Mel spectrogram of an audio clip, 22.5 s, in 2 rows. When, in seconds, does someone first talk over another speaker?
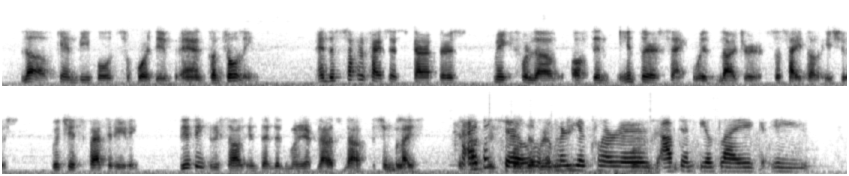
17.4 s

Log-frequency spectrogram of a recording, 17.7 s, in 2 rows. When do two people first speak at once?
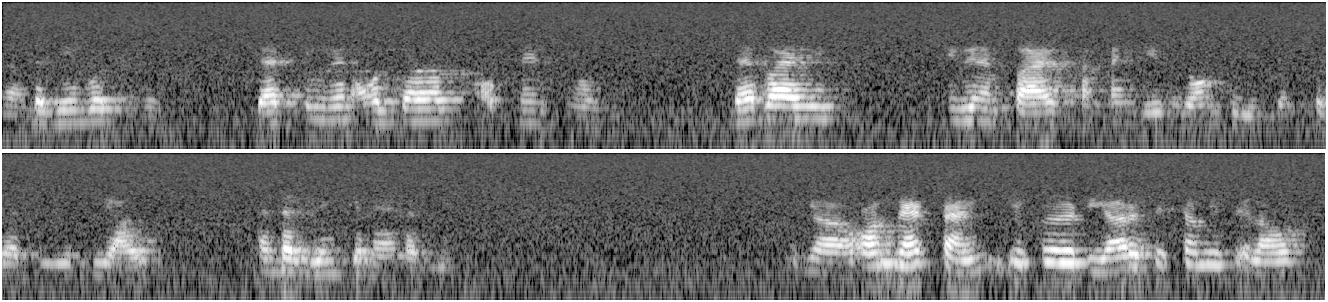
none

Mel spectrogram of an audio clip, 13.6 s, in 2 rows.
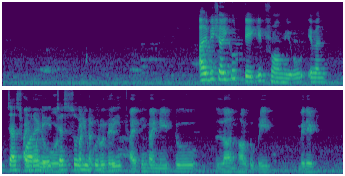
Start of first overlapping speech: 7.2 s

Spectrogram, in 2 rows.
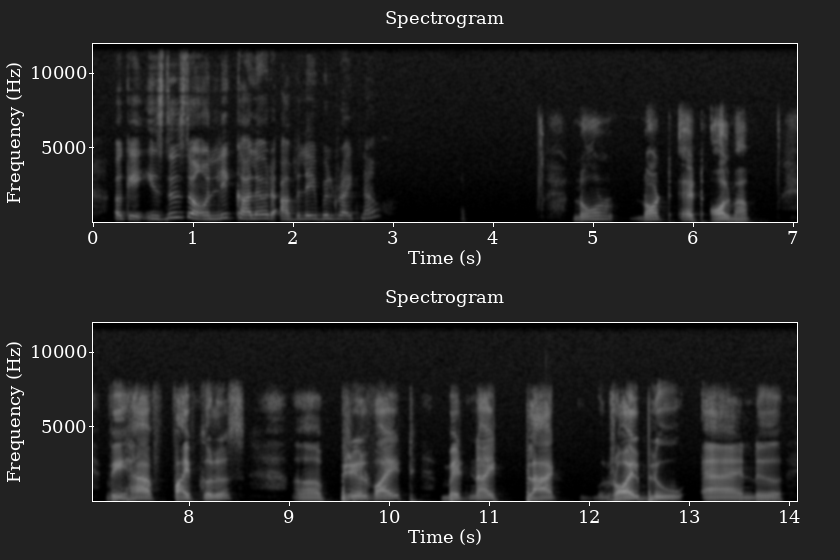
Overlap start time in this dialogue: none

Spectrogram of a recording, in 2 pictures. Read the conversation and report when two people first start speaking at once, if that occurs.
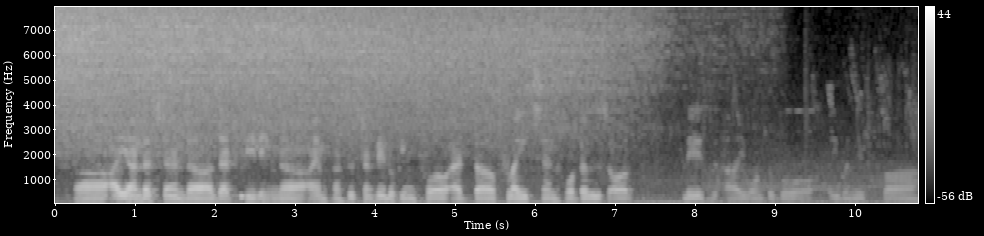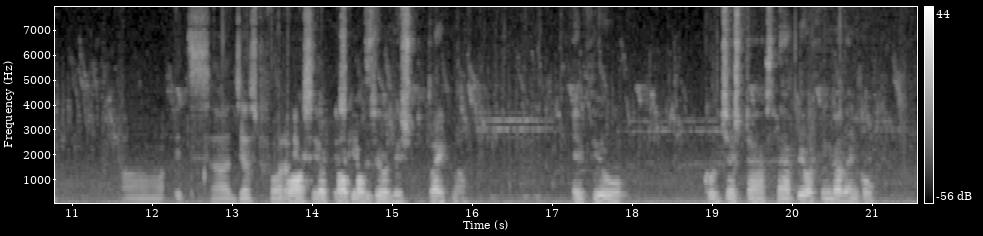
13.7 s

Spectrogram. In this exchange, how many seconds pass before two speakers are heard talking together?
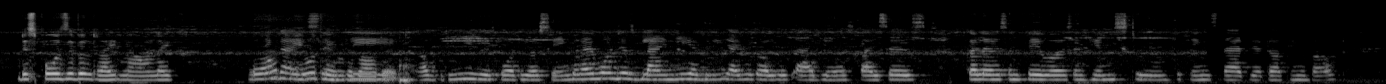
2.6 s

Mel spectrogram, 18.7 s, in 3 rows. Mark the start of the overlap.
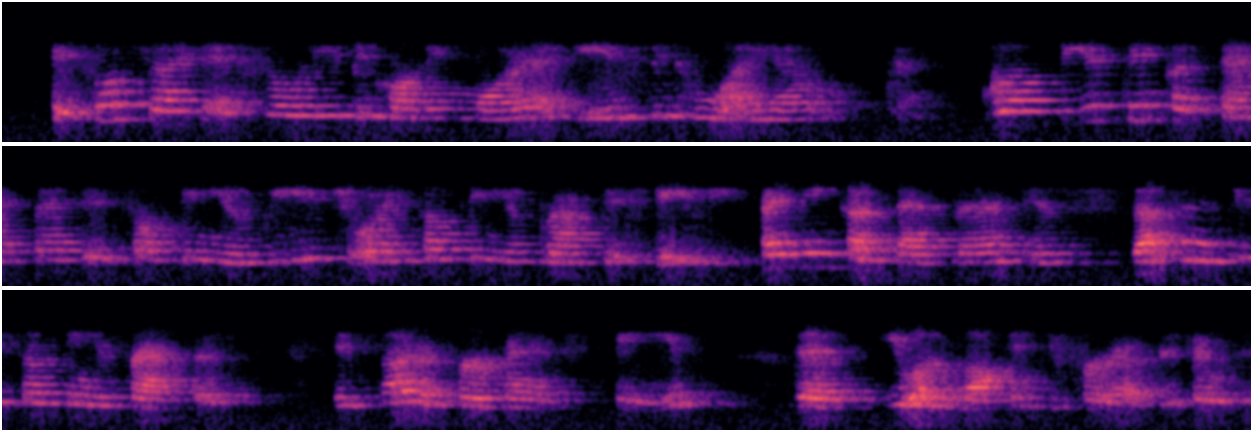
none

